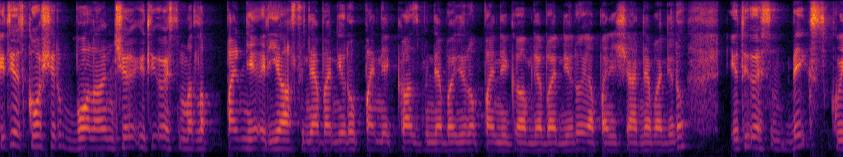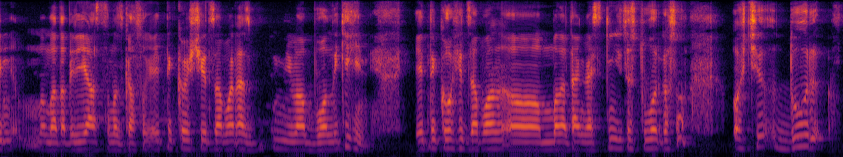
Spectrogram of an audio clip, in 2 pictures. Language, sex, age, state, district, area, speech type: Kashmiri, male, 45-60, Jammu and Kashmir, Ganderbal, urban, spontaneous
